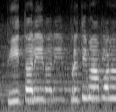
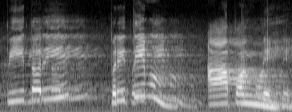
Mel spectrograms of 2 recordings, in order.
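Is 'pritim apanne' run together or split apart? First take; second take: run together; split apart. First: The last words are run together as one. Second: The last words are split into two parts. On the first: The speaker calls it wrong. "একসঙ্গে বলবেন না" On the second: The speaker calls it right. "একটু সন্ধি করে বলবেন"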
